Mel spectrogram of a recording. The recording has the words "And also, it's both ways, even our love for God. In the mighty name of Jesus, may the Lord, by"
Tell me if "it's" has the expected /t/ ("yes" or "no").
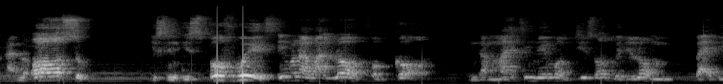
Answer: no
